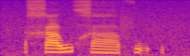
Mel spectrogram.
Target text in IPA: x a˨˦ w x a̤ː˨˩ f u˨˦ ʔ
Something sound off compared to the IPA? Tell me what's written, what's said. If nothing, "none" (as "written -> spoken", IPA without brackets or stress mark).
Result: u˨˦ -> ṵ˧˨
